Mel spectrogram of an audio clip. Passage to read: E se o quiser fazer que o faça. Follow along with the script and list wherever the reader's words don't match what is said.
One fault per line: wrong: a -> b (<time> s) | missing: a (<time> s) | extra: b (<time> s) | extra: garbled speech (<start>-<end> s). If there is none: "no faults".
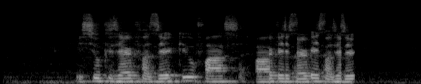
extra: garbled speech (2.6-3.6 s)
